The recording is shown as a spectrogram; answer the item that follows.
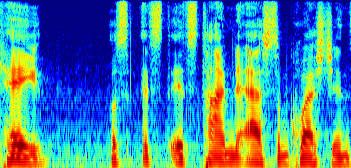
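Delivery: normal talking voice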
